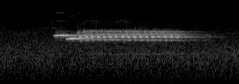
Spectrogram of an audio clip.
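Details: Energetic wild Japanese robin song at a small Hokkaido lake near Lake Kussharo. A thin high whistle opens the phrase, followed by a quick, evenly pulsed trill lasting over a second, with a calm, quiet background.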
